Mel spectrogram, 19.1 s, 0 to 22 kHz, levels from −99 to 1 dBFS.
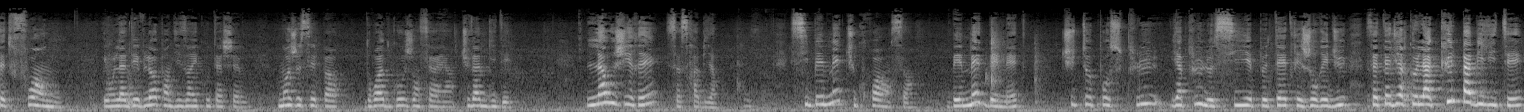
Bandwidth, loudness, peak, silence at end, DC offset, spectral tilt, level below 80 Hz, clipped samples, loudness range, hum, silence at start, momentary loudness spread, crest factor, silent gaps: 15.5 kHz; -24 LUFS; -2 dBFS; 0 s; under 0.1%; -4 dB/octave; -46 dBFS; under 0.1%; 7 LU; none; 0 s; 20 LU; 22 dB; none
